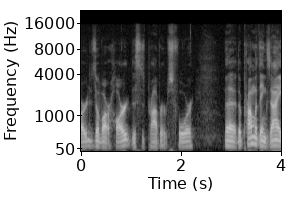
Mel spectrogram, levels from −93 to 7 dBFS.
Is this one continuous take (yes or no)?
yes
